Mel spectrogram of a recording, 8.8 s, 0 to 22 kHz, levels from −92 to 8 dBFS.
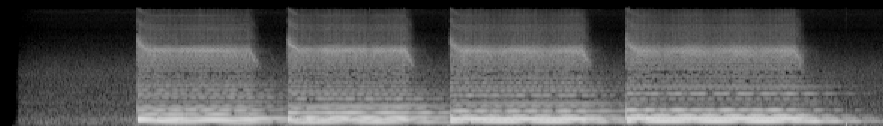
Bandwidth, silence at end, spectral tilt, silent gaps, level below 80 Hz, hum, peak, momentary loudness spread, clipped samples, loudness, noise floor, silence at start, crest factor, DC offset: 15 kHz; 0.05 s; -7 dB/octave; none; -56 dBFS; none; 0 dBFS; 7 LU; under 0.1%; -13 LUFS; -49 dBFS; 1.35 s; 12 dB; under 0.1%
